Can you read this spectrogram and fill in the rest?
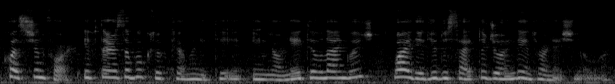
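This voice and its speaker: A young Turkish woman with a Turkish accent, talking casually as a book vlogger and pausing often with "uh" between words. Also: sits high, gravelly, darkish tone, slight background noise. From Turkey. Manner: hesitant, many "uh" pauses between words. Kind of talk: casual tag video talk.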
